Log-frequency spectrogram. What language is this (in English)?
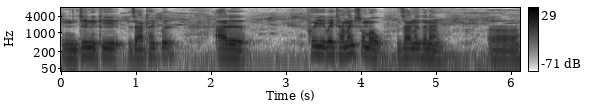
Bodo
